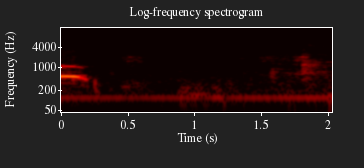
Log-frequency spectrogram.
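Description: A short, high-pitched vocal sound lasting about half a second, its pitch rising slightly and falling, right at the start. Then near silence over a faint steady low hum.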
